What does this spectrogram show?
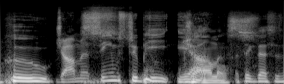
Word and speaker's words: Jamis: seems to be Jamis.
